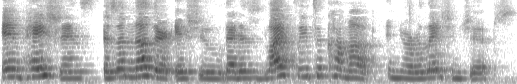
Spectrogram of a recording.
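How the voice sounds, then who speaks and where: A woman hosting a read-aloud, moving between narration and casual, expressive, chatty asides. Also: a little high, moderate pace. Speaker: host reading a book aloud on a live stream. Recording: roomy echo, distant microphone.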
